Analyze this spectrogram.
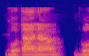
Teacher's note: ಎರಡು ಭೂ ಮತ್ತೆ ಭ ಎರಡು ಕೂಡ ಮಹಾಪ್ರಾಣ ಉಚ್ಚಾರಣೆ ಮಾಡಬೇಕು · ಭೂತಾನಾಂ ಭೂ ಮಹಾಪ್ರಾಣ ಇದೆ ಮತ್ತೆ ಆದಿಭೂತಾಯ ಆ ಭೂ ಕೂಡ ಮಹಾಪ್ರಾಣ ಇದೆ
